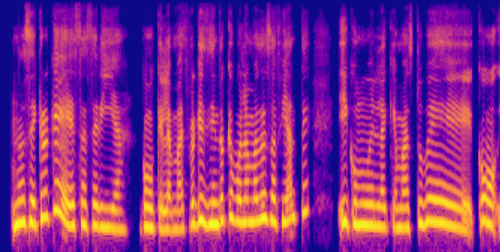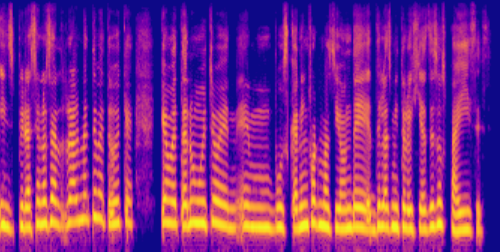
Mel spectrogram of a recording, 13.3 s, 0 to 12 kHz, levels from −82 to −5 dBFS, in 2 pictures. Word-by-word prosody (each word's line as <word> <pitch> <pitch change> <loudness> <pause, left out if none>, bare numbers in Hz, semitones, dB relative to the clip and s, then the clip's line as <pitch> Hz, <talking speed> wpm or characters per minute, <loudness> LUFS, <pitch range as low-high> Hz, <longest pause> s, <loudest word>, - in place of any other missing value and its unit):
no 275 +3 +4
sé, 280 -1 +1
creo 345 +4 +1
que 390 -12 +2
esa 265 +1 -1
sería 230 -4 -3
como 235 -2 +1
que 220 -1 -2
la 210 - 0
más, 210 +1 -4
porque 275 +4 +1
siento 270 +3 +3
que 345 +2 0
fue 295 -2 +1
la 290 - +1
más 295 +1 +1
desafiante 325 +5 -1 0.4
y 290 - +2
como 260 -1 +1
en 250 -1 0
la 240 -1 -1
que 230 - -8
más 230 -1 -2
tuve 280 -4 0
como 280 -3 +1
inspiración. 245 +2 0
O 275 - +3
sea, 290 0 +1
realmente 305 +6 -2
me 335 -3 -2
tuve 280 0 0
que 270 - -5 0.3
que 295 - +1
meter 270 -1 +1
mucho 285 0 +1
en 240 -3 -1
en 240 -2 -1
buscar 230 0 -1
información 245 -4 +2
de 240 -1 +2
de 245 - 0
las 240 -1 +1
mitologías 225 -2 +1
de 240 - +1
esos 265 0 +1
países. 205 -1 -2
260 Hz, 205 wpm, -12 LUFS, 235-285 Hz, 0.4 s, no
